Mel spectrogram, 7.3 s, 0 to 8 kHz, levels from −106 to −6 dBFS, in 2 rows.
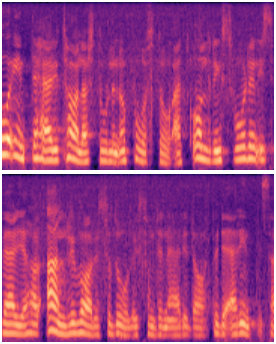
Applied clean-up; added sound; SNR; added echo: neural mask model Resemble Enhance denoiser.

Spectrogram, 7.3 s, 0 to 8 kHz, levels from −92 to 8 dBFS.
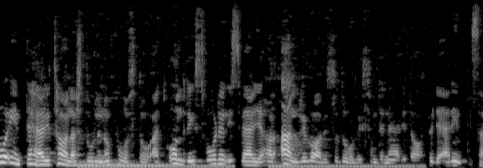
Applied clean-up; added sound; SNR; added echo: classical method Wiener filter.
